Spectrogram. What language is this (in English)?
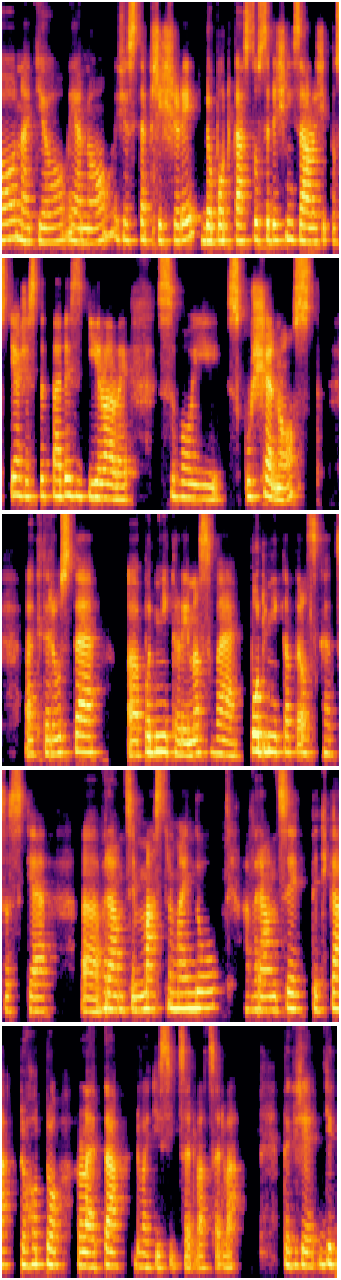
Czech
